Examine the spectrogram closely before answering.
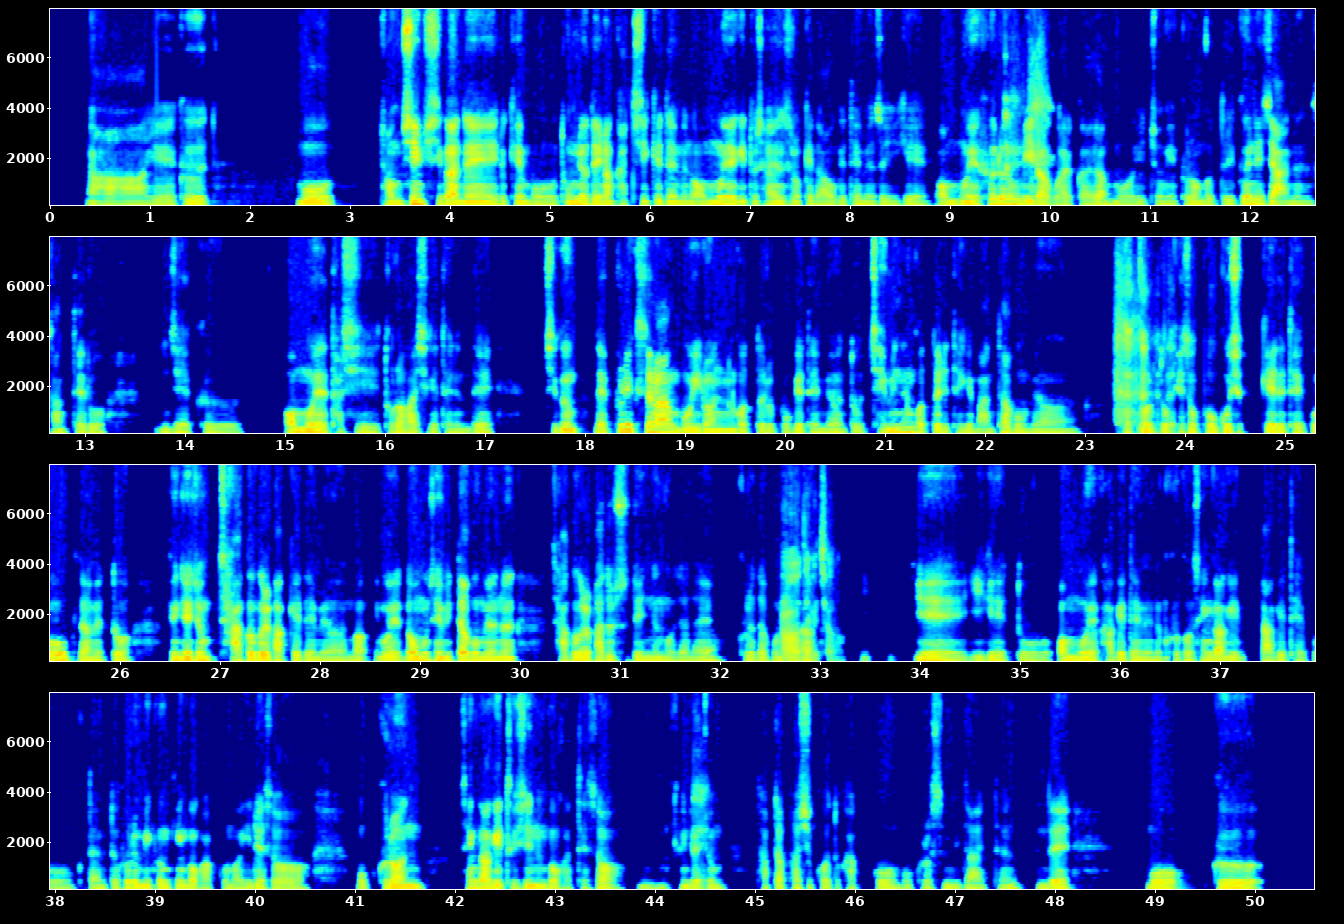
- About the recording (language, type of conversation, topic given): Korean, advice, 주의 산만을 줄여 생산성을 유지하려면 어떻게 해야 하나요?
- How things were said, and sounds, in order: laugh; other background noise; laugh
